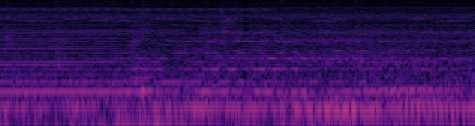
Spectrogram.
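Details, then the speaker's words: New-old-stock Lesslie Locke spinner ceiling fan with a stiff lower bearing, turned way down on a solid-state variable control: low steady electrical hum, motor buzzing and struggling to turn as it stalls; bearing needs work, possibly replacement. "i turned it way down this may stall may not be enough to like move it this looks like it's stalling out yep"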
